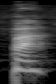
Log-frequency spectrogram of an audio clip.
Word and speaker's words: pas: We almost never pronounce the S when it's the last letter of a French word.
